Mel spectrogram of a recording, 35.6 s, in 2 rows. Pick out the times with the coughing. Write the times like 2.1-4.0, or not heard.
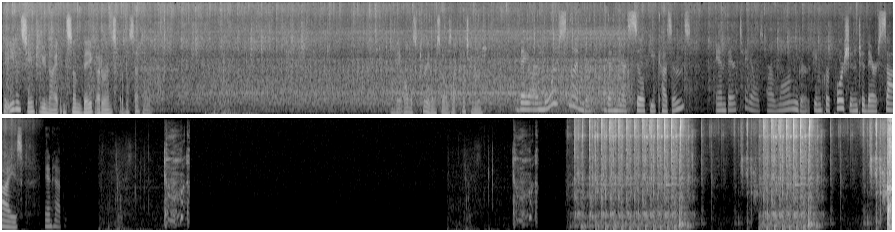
4.0-5.1, 19.8-21.6, 26.7-28.6.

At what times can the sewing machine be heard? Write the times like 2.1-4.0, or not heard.
2.5-12.7, 29.1-35.5.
